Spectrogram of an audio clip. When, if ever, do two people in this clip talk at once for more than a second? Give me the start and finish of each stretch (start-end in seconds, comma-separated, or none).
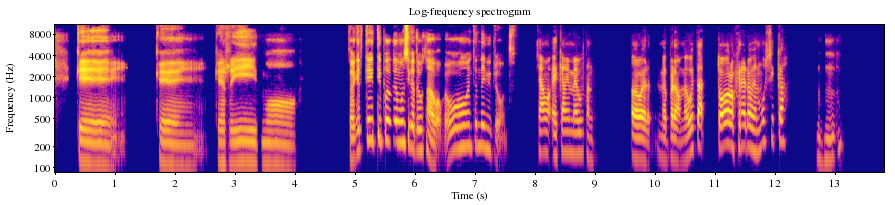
none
